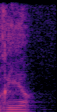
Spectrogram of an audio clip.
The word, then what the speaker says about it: rien: De rien. De rien. Rien. 네. Rien. 네. 앙이에요. 앙. 이가 있으니까 양.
